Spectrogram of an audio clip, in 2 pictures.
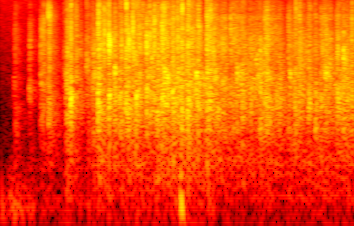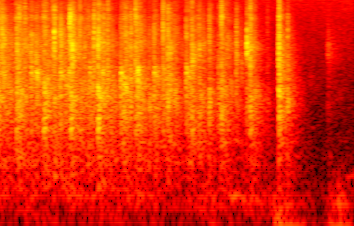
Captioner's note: applause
